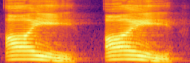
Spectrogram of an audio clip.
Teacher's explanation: so starts as quite a nasal sound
